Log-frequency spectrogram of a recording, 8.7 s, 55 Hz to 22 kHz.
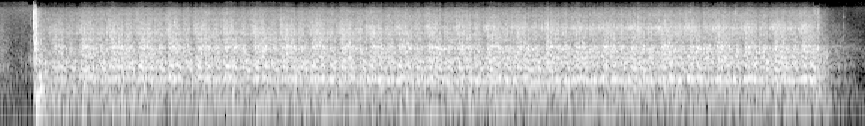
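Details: Abandoned 1961 Ford Falcon, first start attempt with fuel in, spark present, choke closed and accelerator pump squirting: steady cranking chug about 3.5 beats a second for eight seconds, never catches; no start.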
